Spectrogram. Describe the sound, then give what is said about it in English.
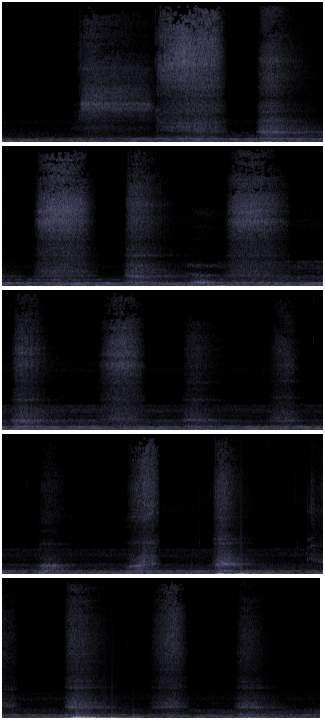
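Breathing during a breathwork exercise: many short, soft breathy bursts repeat at a fairly even pace over a faint steady hum, with two slightly louder breaths near the end. “Inhale again, slow and steady.”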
